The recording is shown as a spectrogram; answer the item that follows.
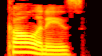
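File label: "colonies", British English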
